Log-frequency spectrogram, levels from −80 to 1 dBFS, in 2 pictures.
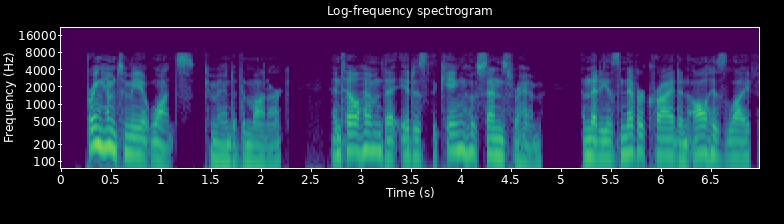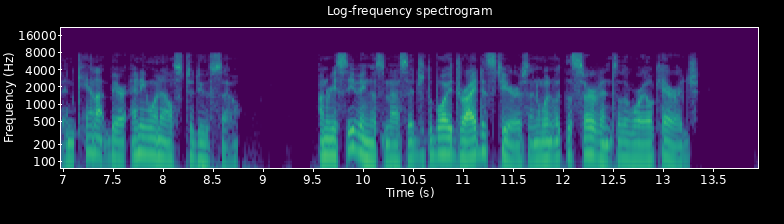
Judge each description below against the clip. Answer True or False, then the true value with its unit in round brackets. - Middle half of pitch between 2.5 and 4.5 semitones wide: True (3.8 semitones)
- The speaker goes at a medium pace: False (245 wpm)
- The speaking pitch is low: True (115 Hz)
